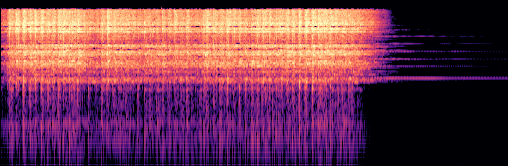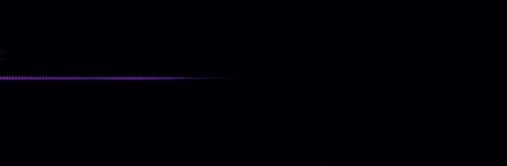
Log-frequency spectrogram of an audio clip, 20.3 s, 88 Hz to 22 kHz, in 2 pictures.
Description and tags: Bwana Kumala Ceng-Ceng 01
University of North Texas Gamelan Bwana Kumala Ceng-Ceng recording 1. Recorded in 2006.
